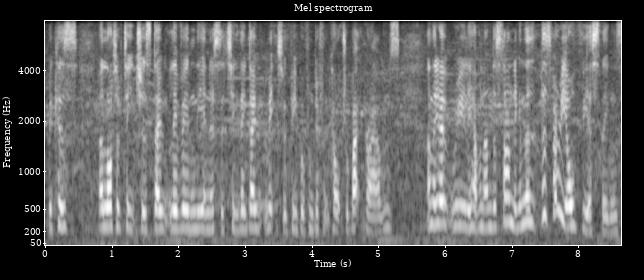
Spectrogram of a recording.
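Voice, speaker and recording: A woman's voice: on the high side, darkish tone. A woman deputy head teacher speaking in a documentary interview, explaining her views earnestly and fluently.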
